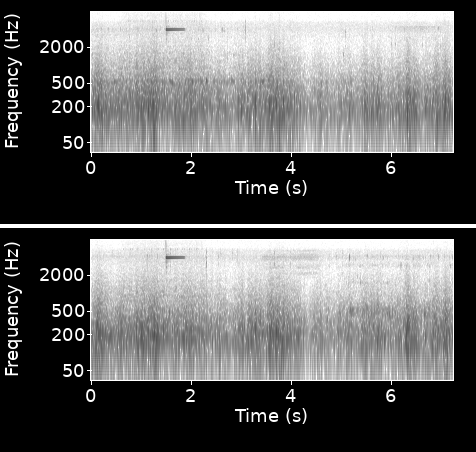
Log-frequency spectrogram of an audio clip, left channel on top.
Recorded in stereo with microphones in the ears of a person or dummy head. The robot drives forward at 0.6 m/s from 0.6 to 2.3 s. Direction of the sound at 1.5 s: 25° right (ahead or behind).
